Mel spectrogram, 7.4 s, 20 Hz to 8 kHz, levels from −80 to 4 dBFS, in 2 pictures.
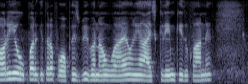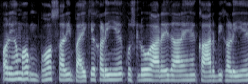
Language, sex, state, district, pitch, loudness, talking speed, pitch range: Hindi, female, Bihar, West Champaran, 180 Hz, -17 LUFS, 280 wpm, 170-190 Hz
